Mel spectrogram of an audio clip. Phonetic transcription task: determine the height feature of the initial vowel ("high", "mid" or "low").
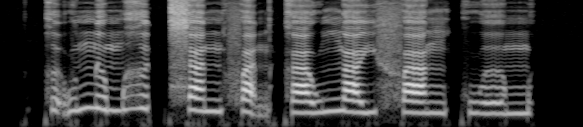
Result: mid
